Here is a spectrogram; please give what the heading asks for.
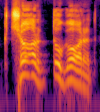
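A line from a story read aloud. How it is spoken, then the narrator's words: Shrill squeal. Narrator (Russian): взвизгнул председатель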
